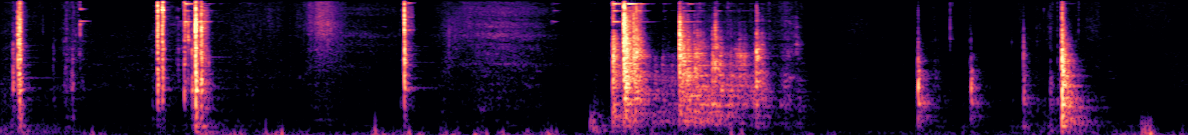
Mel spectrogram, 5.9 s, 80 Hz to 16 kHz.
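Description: Remington 700 bolt action being worked by hand after a shot: a string of short metallic clicks and clacks as the bolt is lifted, drawn back and pushed home, with a brief rustling scrape about three seconds in.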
